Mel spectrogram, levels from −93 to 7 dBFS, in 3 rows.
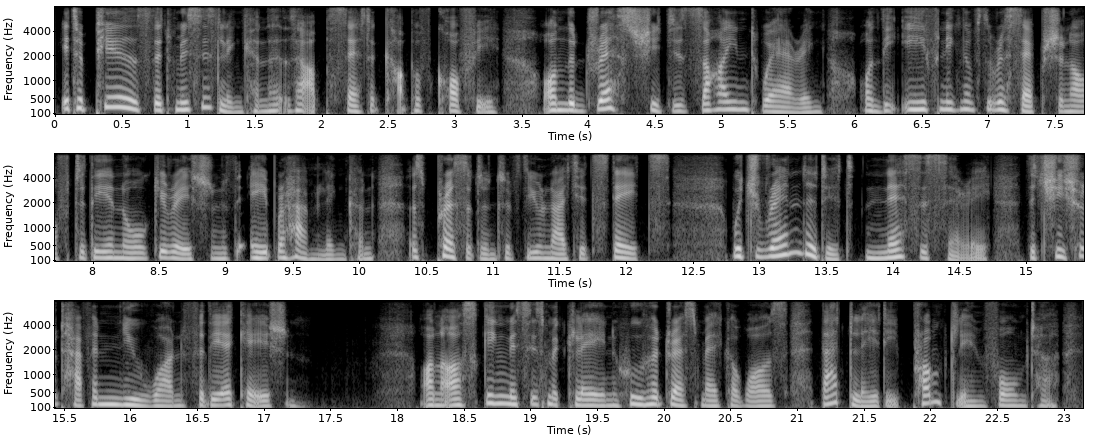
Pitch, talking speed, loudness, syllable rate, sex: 170 Hz, 165 wpm, -20 LUFS, 5.2 syllables/s, female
